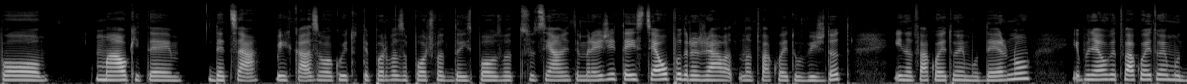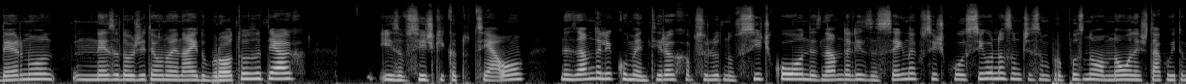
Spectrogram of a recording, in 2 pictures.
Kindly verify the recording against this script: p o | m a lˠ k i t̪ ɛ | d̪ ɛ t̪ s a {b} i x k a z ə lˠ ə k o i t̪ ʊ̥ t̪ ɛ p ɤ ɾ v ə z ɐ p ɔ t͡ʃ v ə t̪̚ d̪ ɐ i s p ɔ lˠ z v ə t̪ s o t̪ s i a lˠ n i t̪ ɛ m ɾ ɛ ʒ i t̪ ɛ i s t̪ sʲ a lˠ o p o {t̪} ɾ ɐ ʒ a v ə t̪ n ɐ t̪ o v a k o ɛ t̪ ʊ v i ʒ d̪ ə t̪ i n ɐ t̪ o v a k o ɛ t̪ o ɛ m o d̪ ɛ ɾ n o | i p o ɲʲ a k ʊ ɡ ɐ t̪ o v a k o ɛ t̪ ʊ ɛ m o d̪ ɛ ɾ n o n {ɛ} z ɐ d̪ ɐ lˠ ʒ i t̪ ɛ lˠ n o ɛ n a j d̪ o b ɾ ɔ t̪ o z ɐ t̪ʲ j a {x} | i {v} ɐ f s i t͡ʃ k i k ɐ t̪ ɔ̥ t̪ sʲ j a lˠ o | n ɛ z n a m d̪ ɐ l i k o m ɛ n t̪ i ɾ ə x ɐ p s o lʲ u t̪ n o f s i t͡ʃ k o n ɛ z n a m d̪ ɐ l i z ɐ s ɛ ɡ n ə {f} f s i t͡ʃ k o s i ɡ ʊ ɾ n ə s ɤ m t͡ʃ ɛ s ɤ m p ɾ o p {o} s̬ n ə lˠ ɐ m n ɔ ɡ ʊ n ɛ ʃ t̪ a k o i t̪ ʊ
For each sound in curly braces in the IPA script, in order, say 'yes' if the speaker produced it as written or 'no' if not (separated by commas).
yes, no, yes, yes, no, no, no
